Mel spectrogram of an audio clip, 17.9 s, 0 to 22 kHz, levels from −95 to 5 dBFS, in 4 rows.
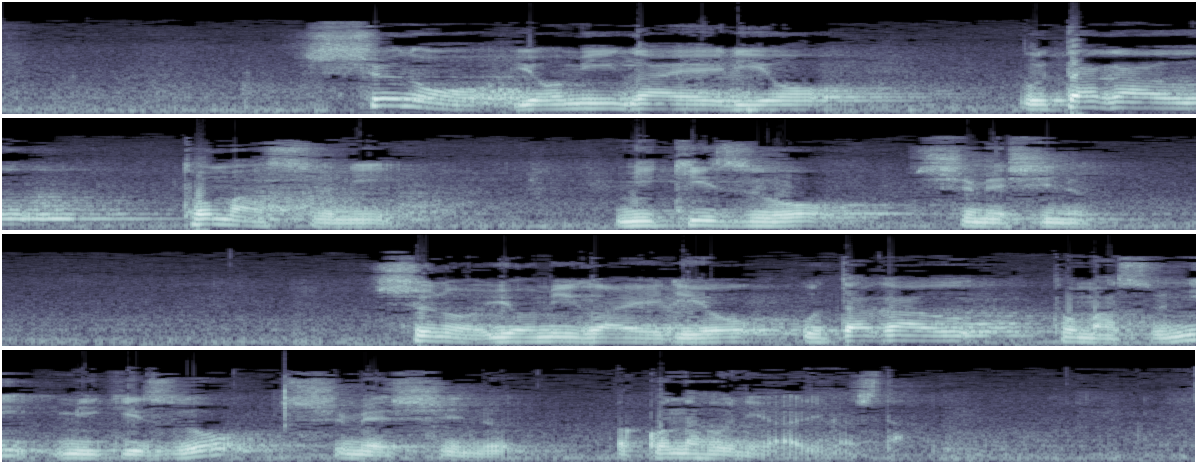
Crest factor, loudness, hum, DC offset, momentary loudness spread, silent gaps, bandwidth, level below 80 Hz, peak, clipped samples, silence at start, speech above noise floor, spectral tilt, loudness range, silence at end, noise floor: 16 dB; -14 LUFS; none; under 0.1%; 22 LU; none; 12.5 kHz; -44 dBFS; 0 dBFS; under 0.1%; 0 s; 21 dB; -5 dB/octave; 3 LU; 0 s; -35 dBFS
